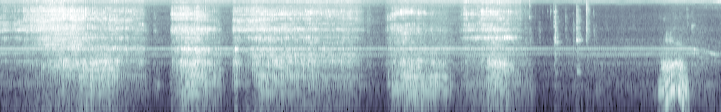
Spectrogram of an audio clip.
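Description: A wooden weed pot (twig pot) is parted off on a woodturning lathe: several loud bursts of scraping, rasping cutting over the spinning hum, then the work stops, leaving a few clicks and a short squeak.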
